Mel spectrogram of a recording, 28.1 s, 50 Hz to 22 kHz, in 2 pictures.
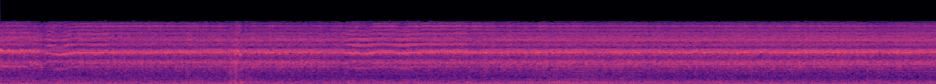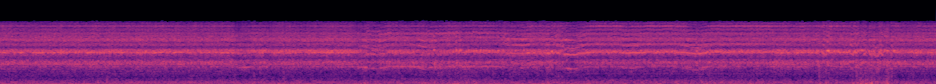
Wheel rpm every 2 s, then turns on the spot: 230, 230, 230, 230, 230, 230, 230, 230, 230, 230, 230, 220, 230, 230.
none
